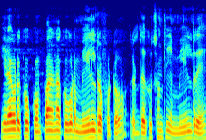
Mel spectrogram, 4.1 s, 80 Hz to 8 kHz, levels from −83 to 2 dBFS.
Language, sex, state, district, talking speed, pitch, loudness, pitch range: Odia, male, Odisha, Malkangiri, 175 wpm, 140 Hz, -18 LUFS, 125-145 Hz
